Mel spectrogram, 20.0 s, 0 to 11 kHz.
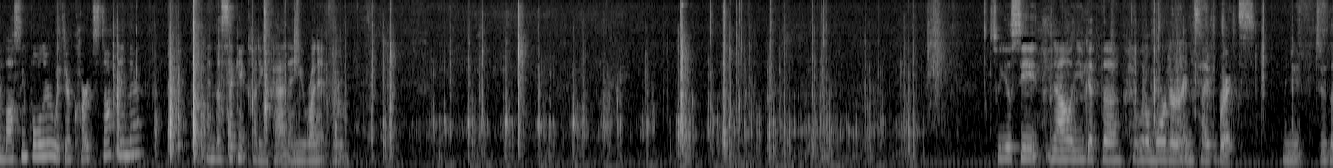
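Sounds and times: irregular clicks and knocks: 1.6 - 14.0.

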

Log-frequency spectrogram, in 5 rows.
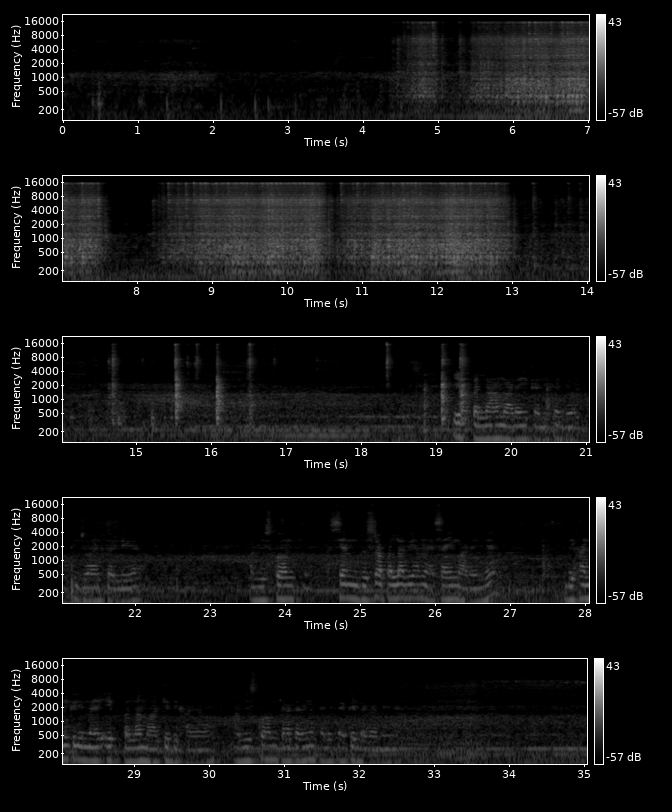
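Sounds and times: sewing machine stitching: 4.4 - 13.9.

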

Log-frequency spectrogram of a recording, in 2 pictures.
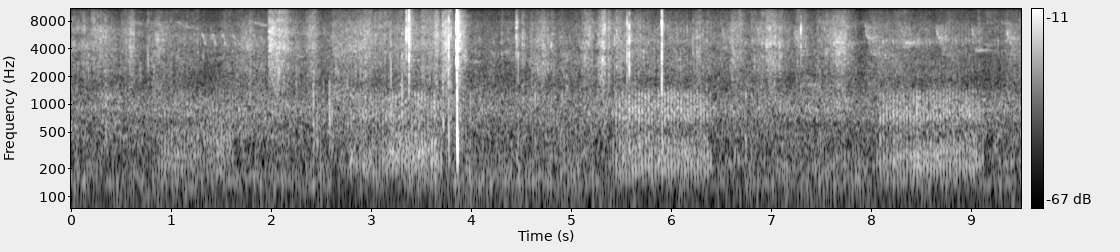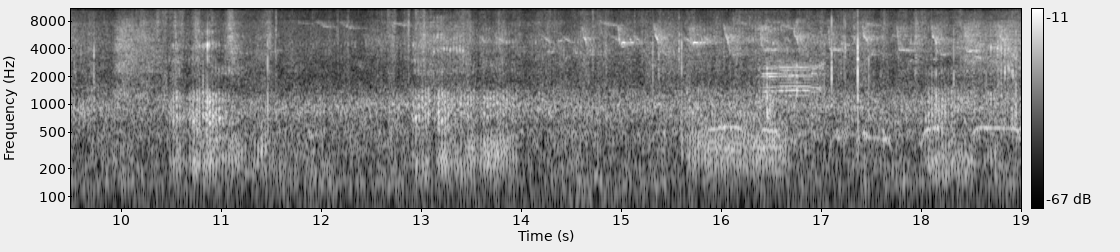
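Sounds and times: small rustles: 0.0 - 19.0
cat purring: 5.3 - 9.4, 10.0 - 11.9, 12.6 - 14.4, 18.0 - 19.0.

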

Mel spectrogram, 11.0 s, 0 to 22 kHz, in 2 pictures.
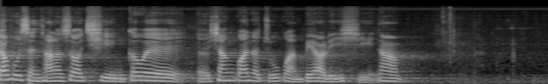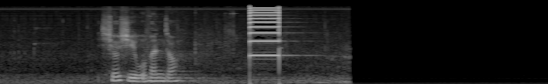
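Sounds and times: electronic beep: 8.0 - 8.5.

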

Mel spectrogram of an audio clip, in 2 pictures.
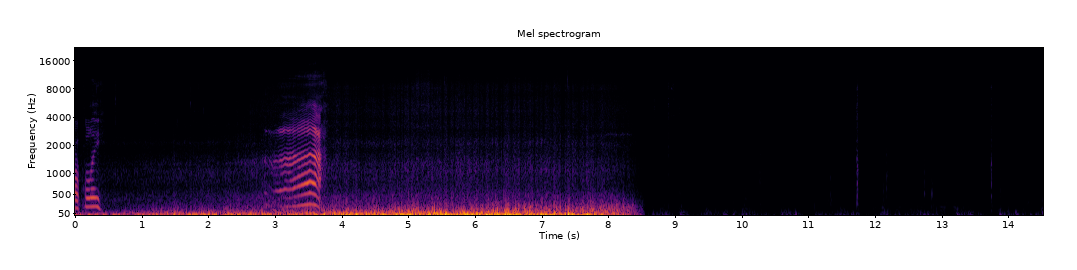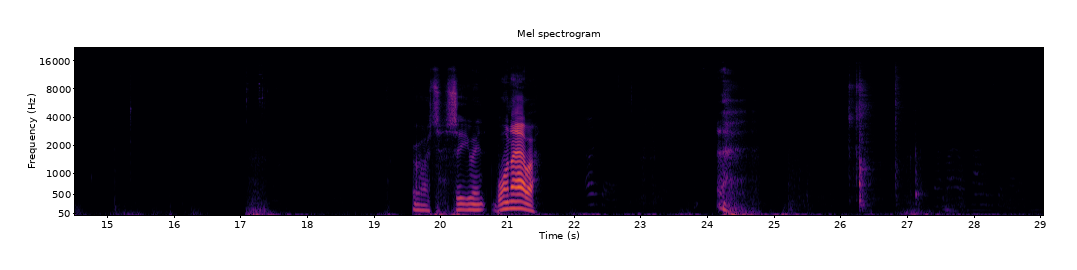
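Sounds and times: road rumble: 0.0 - 8.5
wind buffeting: 0.0 - 8.6.

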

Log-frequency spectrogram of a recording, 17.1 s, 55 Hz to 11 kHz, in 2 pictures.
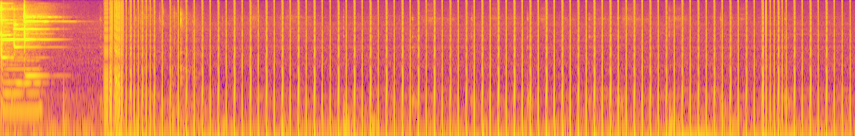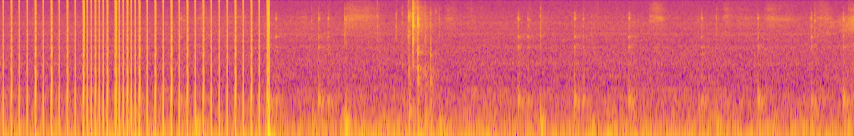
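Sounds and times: rapid computer clicking: 0.0 - 11.4.

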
